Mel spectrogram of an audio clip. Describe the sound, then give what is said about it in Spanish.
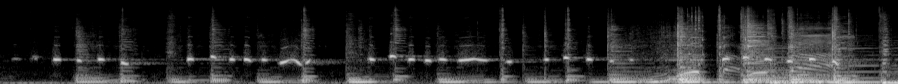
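A whistled tango melody rides over a rhythmic instrumental backing with sharp, evenly spaced accents and a steady bass; the accompaniment swells fuller and louder toward the end. It is a short instrumental whistled version used as the opening theme of the show Malayunta. “Era identificable cuando empezaba Malayunta porque arrancaba con este tanguito silbado.”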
